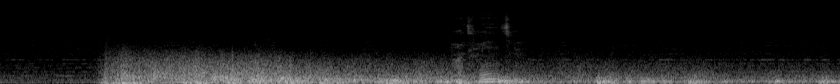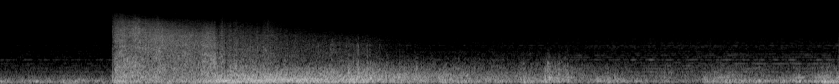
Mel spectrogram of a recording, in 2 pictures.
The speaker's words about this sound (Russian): Когда он в нее садится, начинает грохотать и сверкает молния.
